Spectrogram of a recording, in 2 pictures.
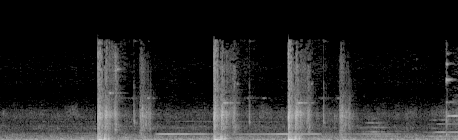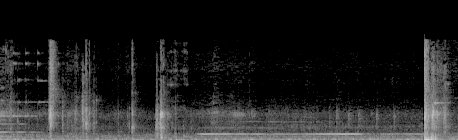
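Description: A sniper rifle fires loud, sharp shots, one at a time.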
